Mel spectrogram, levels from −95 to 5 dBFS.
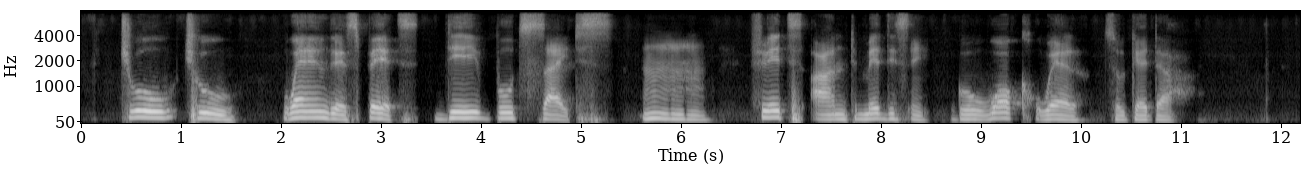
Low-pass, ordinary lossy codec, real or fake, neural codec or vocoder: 7.2 kHz; none; fake; codec, 16 kHz, 0.8 kbps, ZipCodec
